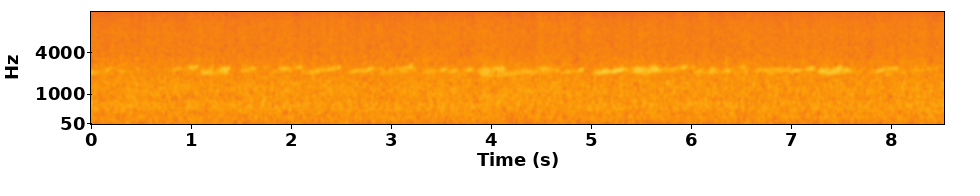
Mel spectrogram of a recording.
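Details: Forest frogs beside a river, a dense trilled chorus running almost without pause, pulsing in short bursts every second or so, set against the even rush of the water.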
